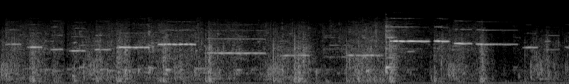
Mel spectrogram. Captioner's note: Aplausos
